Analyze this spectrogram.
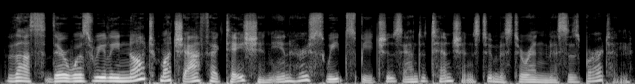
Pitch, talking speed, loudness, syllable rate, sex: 135 Hz, 170 wpm, -16 LUFS, 4.4 syllables/s, male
